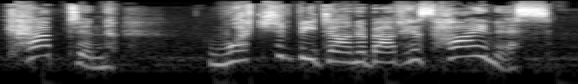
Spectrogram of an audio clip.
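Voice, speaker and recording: Indignant, bright-voiced loyal knight. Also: female voice, sits high, very animated, normal speed, slight background noise, full character voice. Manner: formal, urgent, protesting. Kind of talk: English video game voice acting.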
